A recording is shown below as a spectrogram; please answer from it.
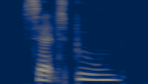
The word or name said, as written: salgsboom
